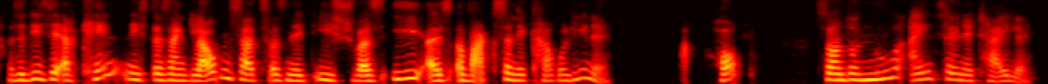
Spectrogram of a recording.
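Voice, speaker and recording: Interview guest: woman, 60s, mid-pitched, reflective, restarts sentences often. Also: a little slow. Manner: thoughtful, searching for words with frequent restarts.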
